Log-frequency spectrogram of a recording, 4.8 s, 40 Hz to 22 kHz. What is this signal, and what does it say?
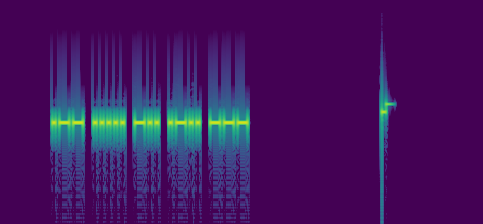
Morse code, heard as a keyed tone, about 34 wpm, 700 Hz. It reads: W5DLO
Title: USA Call Signs - 5 Characters - 3x Character Spacing - 35wpm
